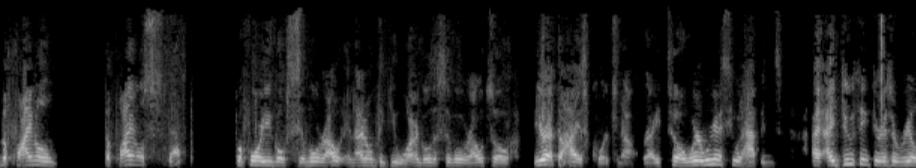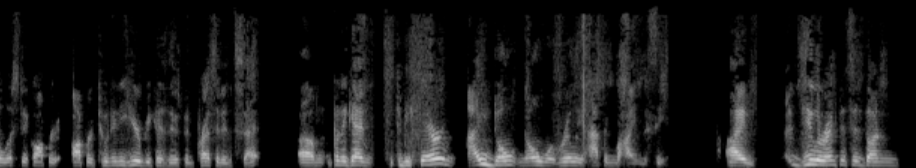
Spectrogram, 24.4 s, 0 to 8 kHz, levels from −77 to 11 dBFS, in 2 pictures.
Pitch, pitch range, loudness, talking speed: 170 Hz, 155-185 Hz, -18 LUFS, 170 wpm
